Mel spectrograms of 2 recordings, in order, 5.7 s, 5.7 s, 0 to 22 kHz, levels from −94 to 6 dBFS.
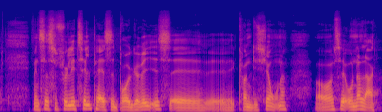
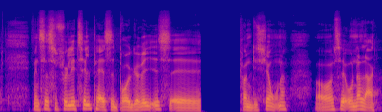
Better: first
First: none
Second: audio cutting out; at 3 s for 0.5 s

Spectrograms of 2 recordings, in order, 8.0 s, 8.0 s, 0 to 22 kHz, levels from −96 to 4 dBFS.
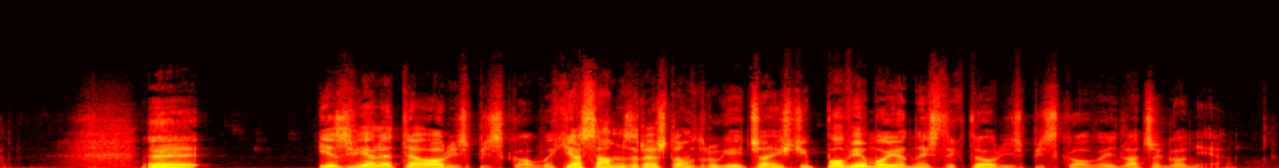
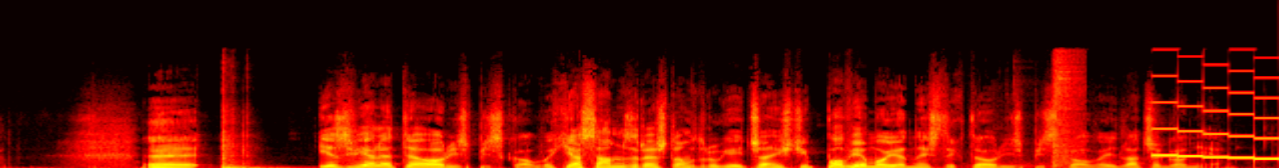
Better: first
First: none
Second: door banging; noticeable; at 1.5 s; peak 8 dB below the speech // clattering dishes; faint; at 6.5 s; peak 10 dB below the speech // alarm; loud; at 7 s; peak 4 dB above the speech

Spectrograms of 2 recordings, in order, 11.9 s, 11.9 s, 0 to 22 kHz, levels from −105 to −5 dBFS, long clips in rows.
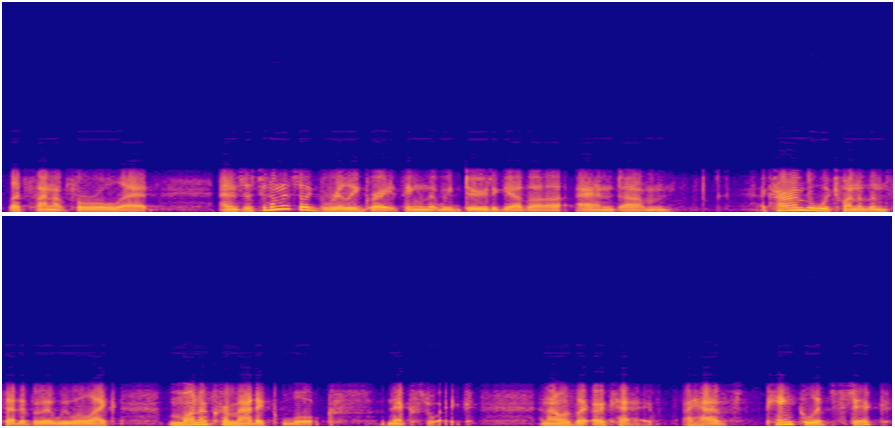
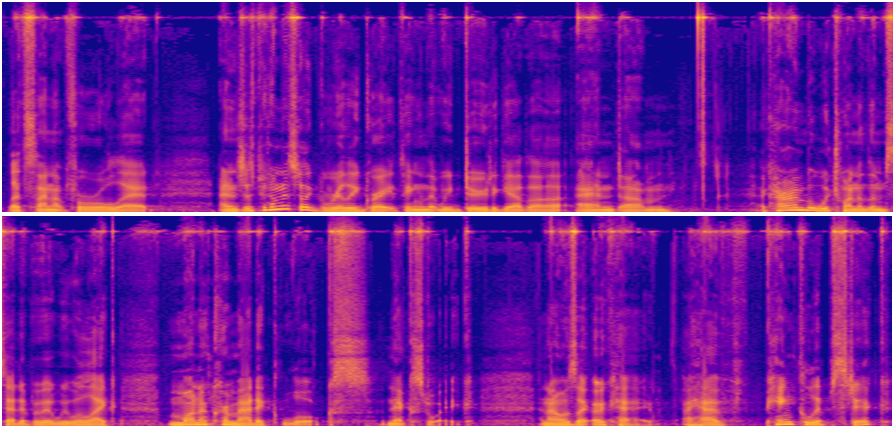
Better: second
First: phone-call audio; nothing above 4 kHz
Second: none

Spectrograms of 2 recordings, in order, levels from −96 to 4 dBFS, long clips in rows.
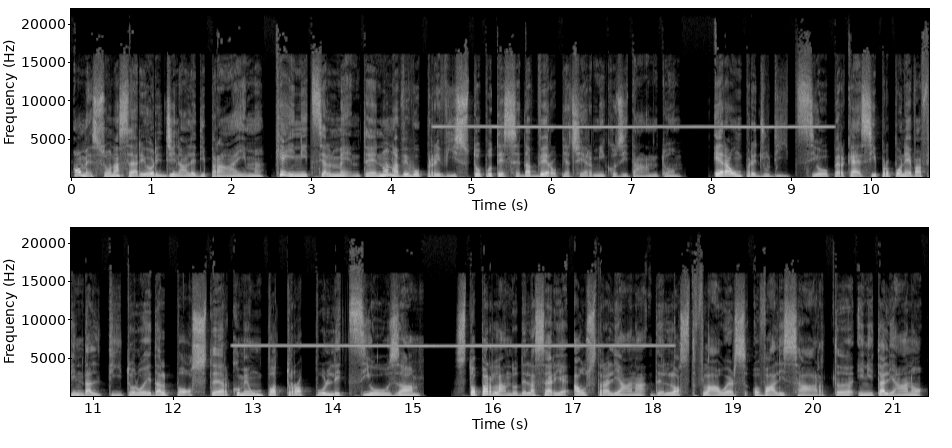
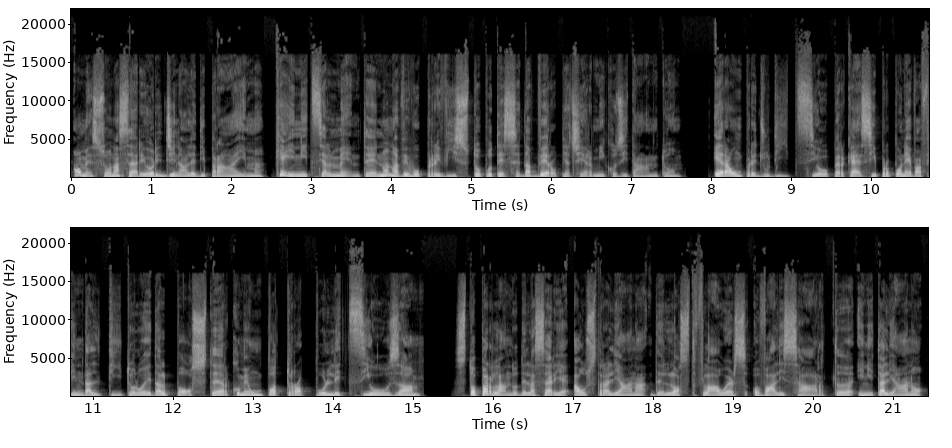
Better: second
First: high-pitched whine; loud; from 4.5 to 9.5 s and from 13 to 18 s; 6.5 kHz, 9 dB below the speech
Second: none

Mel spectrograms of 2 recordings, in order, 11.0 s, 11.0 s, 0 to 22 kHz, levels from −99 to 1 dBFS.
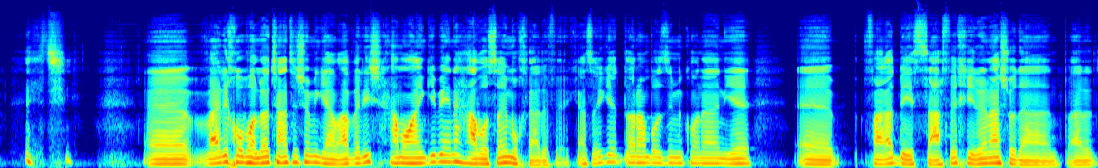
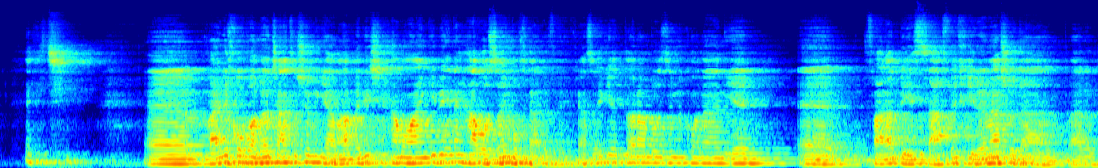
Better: first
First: none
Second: room echo; noticeable; dies away in 1.1 s // off-mic speech; far

